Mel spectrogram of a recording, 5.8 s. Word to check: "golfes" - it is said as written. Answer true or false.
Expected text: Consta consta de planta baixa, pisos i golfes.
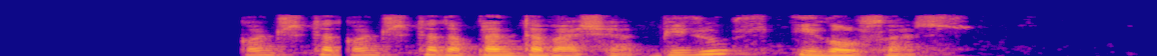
true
